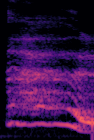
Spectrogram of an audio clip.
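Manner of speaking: a sharp high strained cry; quick pained push sound; mock push groan. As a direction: act out bearing down. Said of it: "take ... a deep breath to get ready to".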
